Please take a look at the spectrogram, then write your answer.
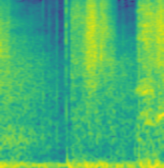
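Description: Shotgun blasts in the stick-figure brawler game Stick Fight: two sharp booming shots a moment apart, set against dense, continuous game noise.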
